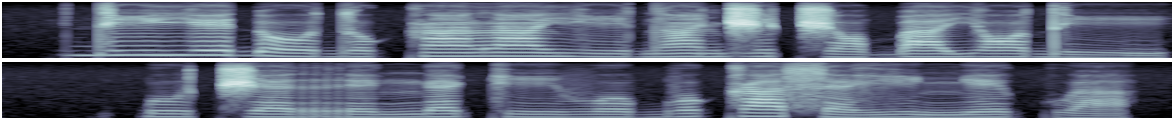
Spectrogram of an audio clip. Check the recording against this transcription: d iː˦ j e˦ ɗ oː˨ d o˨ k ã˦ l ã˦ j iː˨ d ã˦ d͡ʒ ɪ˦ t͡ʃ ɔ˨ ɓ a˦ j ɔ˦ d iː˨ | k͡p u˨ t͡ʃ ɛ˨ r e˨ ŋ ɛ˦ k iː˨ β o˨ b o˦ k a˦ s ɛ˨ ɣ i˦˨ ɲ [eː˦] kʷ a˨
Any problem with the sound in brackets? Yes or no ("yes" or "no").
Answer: no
